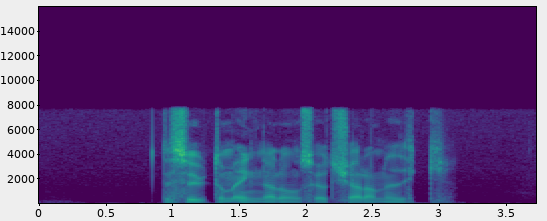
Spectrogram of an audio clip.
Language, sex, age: Swedish, male, 18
